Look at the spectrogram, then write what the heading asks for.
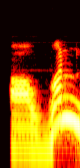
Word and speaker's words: one: मैन देखिए ध्यान दीजिएगा वन लेग्ड मैन व अ ओ वोवेल है लेकिन इसकी साउंड नहीं आ रही है। व बोला जाए व साउंड आ रही है इसकी प्रोनाउंस करने पे।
